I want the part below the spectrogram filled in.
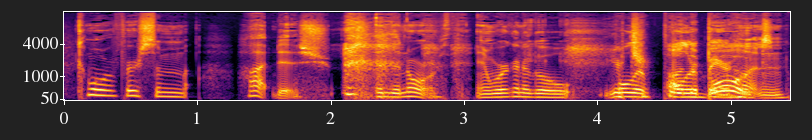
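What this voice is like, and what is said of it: Noticeable regional accent. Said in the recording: “your accent's not just for the kids ... talk without an accent ... That sounded no different.”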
